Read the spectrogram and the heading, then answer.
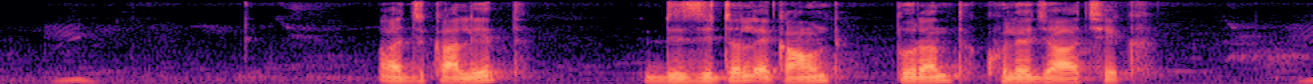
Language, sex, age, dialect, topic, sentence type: Magahi, male, 31-35, Northeastern/Surjapuri, banking, statement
